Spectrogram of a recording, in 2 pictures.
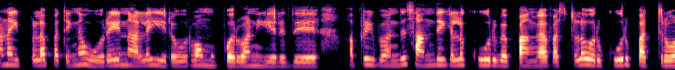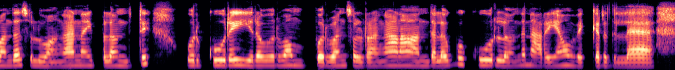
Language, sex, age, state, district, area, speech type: Tamil, female, 18-30, Tamil Nadu, Erode, rural, spontaneous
